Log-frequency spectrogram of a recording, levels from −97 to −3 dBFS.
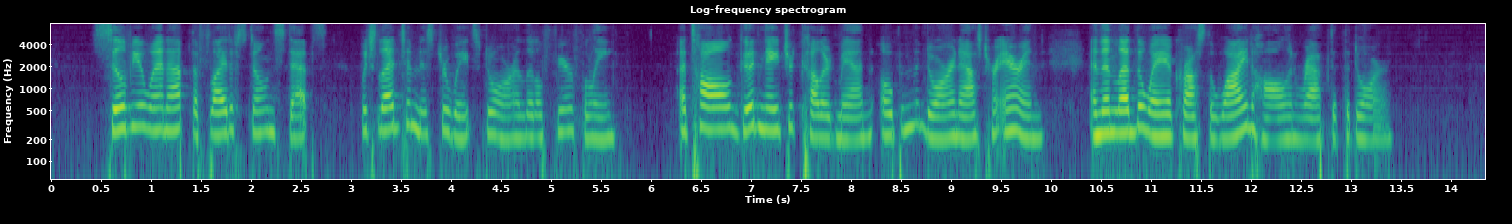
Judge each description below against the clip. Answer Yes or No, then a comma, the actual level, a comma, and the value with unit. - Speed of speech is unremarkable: Yes, average, 185 wpm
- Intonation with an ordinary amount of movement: Yes, average, 4.1 semitones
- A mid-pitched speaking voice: No, high, 230 Hz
